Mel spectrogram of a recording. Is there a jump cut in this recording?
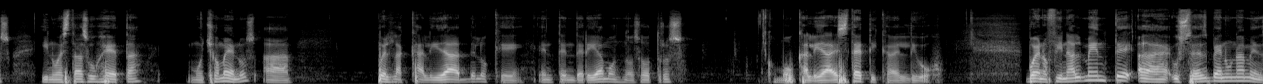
yes; 1 cut; at 10.2 s

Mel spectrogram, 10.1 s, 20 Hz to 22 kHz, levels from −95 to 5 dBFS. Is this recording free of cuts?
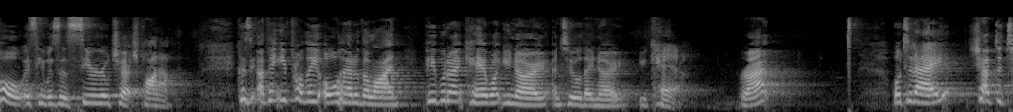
no; 1 cut; at 2.3 s

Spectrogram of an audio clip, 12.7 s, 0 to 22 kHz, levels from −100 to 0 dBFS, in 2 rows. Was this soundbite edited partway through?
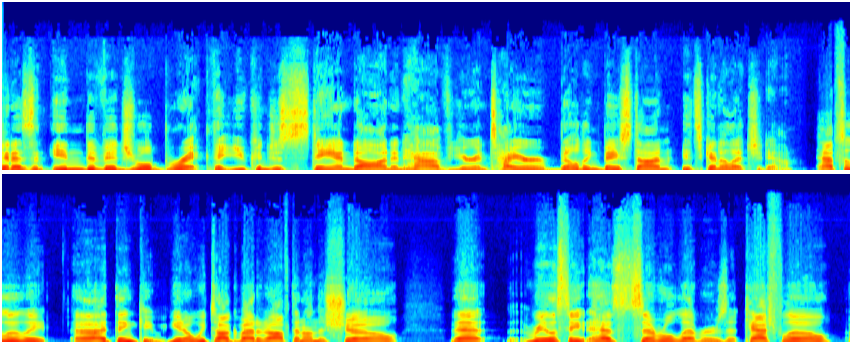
no; 0 cuts

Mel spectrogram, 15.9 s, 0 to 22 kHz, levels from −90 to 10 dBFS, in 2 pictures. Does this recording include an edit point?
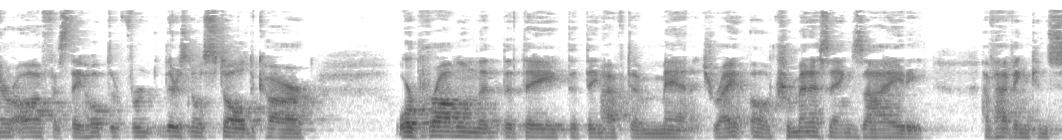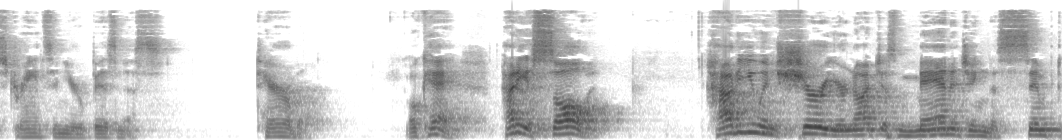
yes; 2 cuts; at 4.5 s, 11.6 s

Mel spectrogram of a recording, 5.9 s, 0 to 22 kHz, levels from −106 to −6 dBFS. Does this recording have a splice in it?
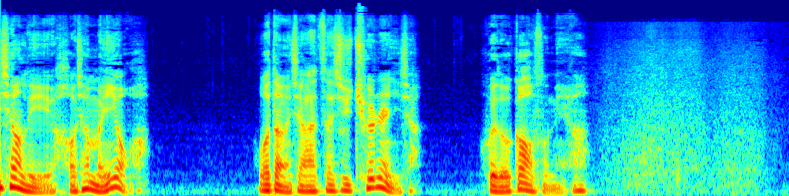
no; 0 cuts

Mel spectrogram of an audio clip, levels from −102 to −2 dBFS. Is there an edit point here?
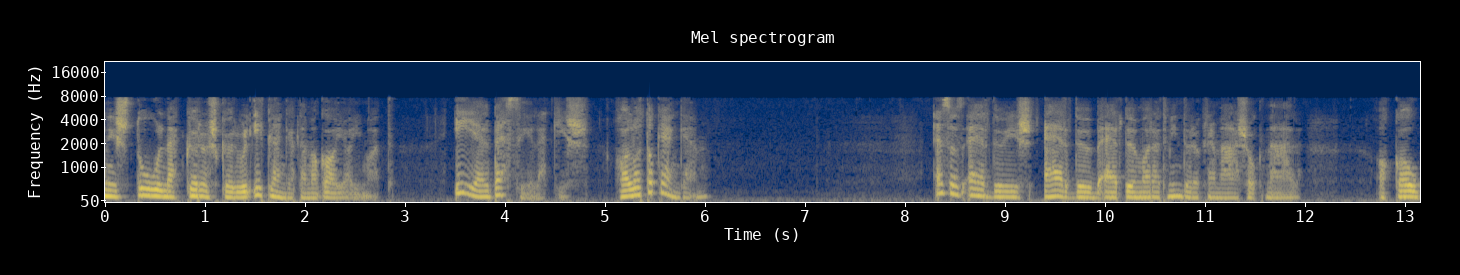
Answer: no; 0 cuts

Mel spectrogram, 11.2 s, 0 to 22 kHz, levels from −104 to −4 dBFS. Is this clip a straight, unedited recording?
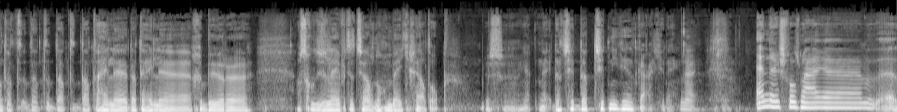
yes; 0 cuts

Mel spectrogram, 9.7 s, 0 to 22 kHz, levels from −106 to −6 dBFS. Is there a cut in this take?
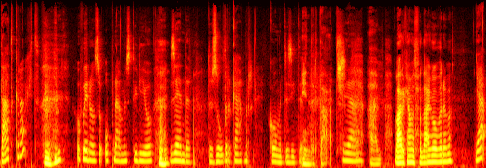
no; 0 cuts

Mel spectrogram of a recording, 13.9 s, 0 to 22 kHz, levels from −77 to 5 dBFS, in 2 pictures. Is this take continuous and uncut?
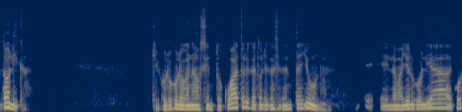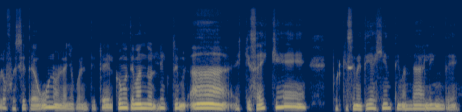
no; 3 cuts; at 6.8 s, 8.6 s, 11.8 s

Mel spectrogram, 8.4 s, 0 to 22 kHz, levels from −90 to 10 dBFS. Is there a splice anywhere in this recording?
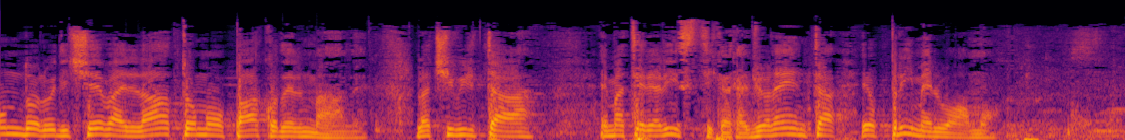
yes; 2 cuts; at 3.1 s, 5.5 s

